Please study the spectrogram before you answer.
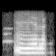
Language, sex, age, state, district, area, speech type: Bengali, female, 45-60, West Bengal, Dakshin Dinajpur, urban, conversation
